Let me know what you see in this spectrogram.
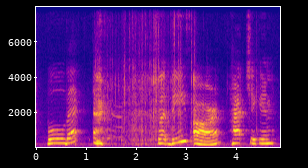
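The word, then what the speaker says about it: Buldak: are the noodles and i believe it's pronounced bulldog it's b-u-l-d-a-k if i'm pronouncing it wrong you can correct me down in the comments bulldog bulldog but these are hot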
